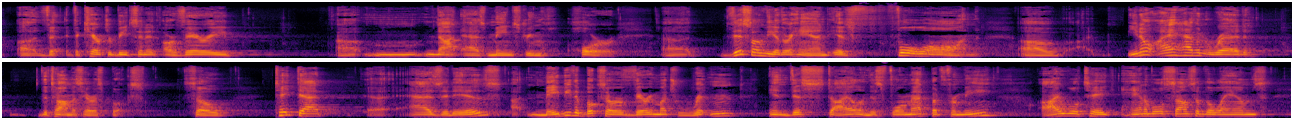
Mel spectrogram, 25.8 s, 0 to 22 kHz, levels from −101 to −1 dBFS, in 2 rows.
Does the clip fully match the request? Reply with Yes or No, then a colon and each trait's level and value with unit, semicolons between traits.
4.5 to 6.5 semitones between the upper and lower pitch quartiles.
Yes: average, 5.1 semitones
